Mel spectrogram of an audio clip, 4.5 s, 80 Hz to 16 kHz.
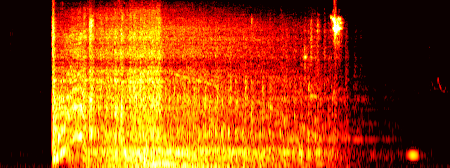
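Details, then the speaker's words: Onan QG 5500 EVAP generator in a 2019 Dutchman Voltage toy hauler, after long priming: catches and runs rough about three seconds then dies, as if running out of fuel; ignition good, owner suspects fuel problem. "but doesn't act like it wants to stay running um kind of giving the indication that it immediately runs out of fuel"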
